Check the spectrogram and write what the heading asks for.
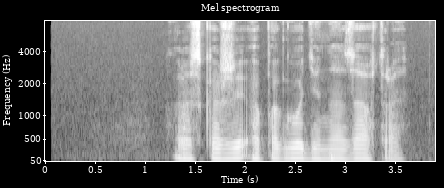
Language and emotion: Russian, sad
